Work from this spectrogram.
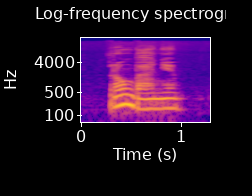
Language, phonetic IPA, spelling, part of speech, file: Polish, [rɔ̃mˈbãɲɛ], rąbanie, noun, LL-Q809 (pol)-rąbanie.wav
